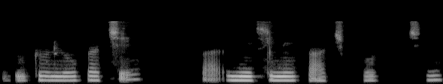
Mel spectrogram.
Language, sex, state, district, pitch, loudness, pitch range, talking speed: Bengali, female, West Bengal, Dakshin Dinajpur, 185 Hz, -26 LUFS, 185-195 Hz, 110 wpm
